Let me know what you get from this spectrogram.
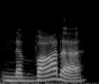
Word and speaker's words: Nevada: Outgoing Assemblyman Harry Mortensen is now working on a resolution that would make Nevada an equally acceptable pronunciation as Nevada.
